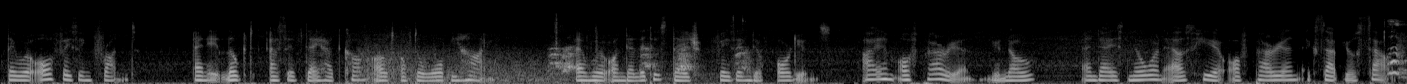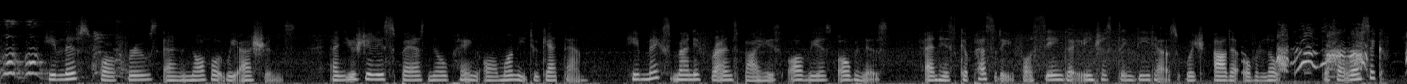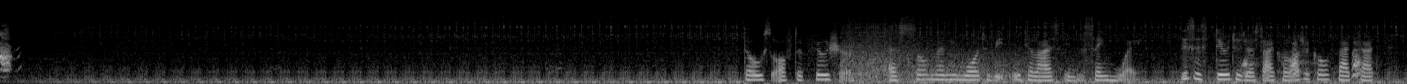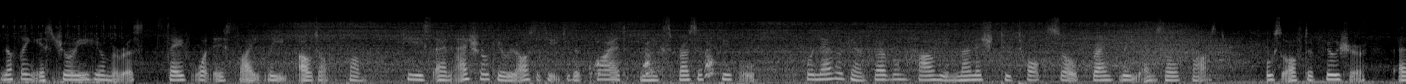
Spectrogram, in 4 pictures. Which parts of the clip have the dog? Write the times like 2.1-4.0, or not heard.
5.5-7.7, 13.8-15.4, 26.4-28.4, 40.5-41.9, 48.1-49.5.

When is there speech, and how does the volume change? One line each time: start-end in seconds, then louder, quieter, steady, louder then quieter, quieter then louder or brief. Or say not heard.
0.0-27.9 steady
35.5-56.2 steady.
